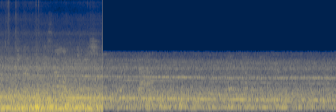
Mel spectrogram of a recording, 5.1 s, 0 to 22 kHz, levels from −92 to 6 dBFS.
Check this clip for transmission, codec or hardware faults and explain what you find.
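One fault here. From 1.54 s the input likely switched to a poorer device. The sound drops about 10 dB, goes dull with nothing above 3.8 kHz, and picks up a faint new hiss.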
